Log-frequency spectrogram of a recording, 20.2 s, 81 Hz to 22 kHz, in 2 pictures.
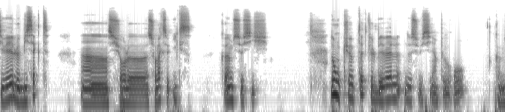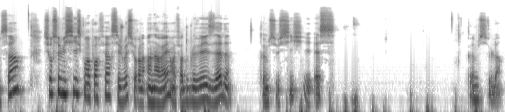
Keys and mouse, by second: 6.9 click, 7.3 space, 9.9 click, 10.4 click, 11.1 space, 17.0-20.2 ctrl+shift+middle drag.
